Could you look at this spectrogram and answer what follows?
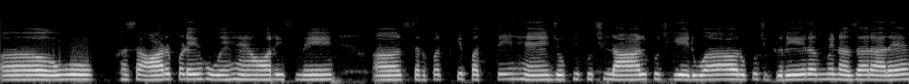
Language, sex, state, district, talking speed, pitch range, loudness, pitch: Urdu, female, Uttar Pradesh, Budaun, 170 wpm, 220-235 Hz, -16 LUFS, 225 Hz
